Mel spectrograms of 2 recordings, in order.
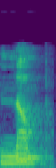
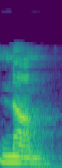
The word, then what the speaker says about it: numb: It's an adjective and people commonly mispronounce it numb. They really pronounce letter B, but it's silent always. So you'll pronounce it numb, not numb.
